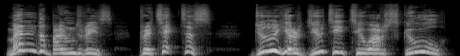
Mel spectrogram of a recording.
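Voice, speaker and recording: An audiobook narrator voicing a stern, commanding woman professor of witchcraft, crisp and imperious, in a storybook reading. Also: mid-range voice, sing-song, fairly quick, a bit bright, voice pushed up. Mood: urgent, rallying.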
